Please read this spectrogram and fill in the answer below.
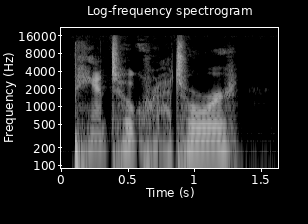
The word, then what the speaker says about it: Pantocrator: Well, okay, so it's sort of like, you know how there is like Christ Pantocrator. – Did you say that right? – I always have to say it like that. Yeah, look it up. That's exactly how you say it.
